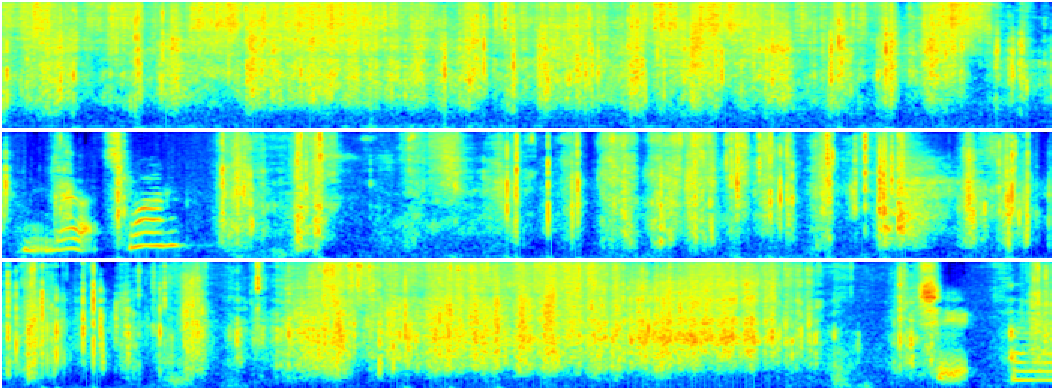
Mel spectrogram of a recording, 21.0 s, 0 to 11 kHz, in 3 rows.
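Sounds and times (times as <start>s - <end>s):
wood chips pouring into metal: 0.0s - 7.0s, 15.8s - 19.5s
crackles and rustles of handling: 0.0s - 21.0s.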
